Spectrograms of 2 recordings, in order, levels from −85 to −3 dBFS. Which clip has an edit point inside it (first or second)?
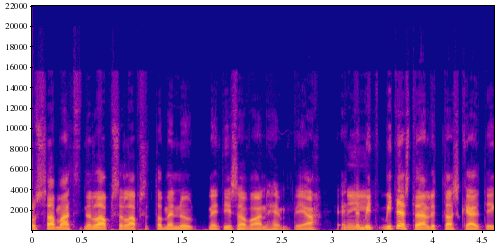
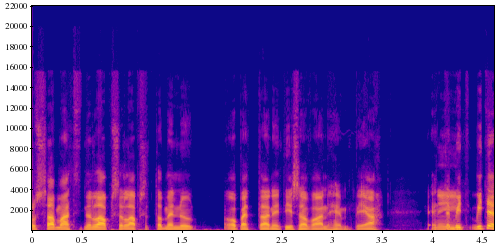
first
